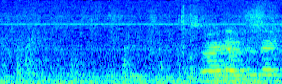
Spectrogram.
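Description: Classroom room noise with a few soft knocks. About one and a half seconds in, a person's voice starts, fainter than the teacher's lecturing, like an answer from the room.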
